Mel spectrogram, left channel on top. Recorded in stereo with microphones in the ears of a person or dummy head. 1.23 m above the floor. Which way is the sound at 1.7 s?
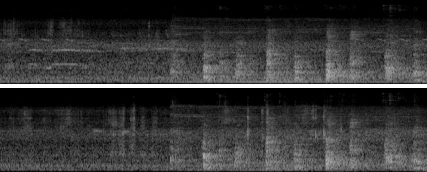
50° right (ahead or behind).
